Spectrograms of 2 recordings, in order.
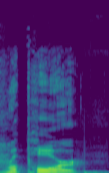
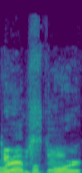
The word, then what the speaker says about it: rapport: That's called rapport. Yeah. Not Michael Rappaport. Stuff. Rapport. Mm-hmm. Rapport. Not the Colbert Report. Right. Same pronunciation, different spelling.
